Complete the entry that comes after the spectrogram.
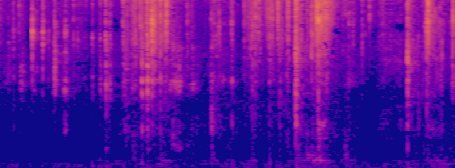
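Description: A knife blade scrapes and shaves a solid oval green soap bar with a dark coating, held in the palm. The quiet, bright, crinkly scraping comes in short irregular bursts with a few sharper shaving strokes and almost no low end.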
